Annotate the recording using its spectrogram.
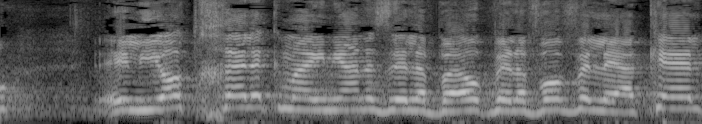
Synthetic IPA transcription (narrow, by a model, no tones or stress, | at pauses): elijo̞tχelekmeainjanazelavelavo̞ve̞leake̞l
